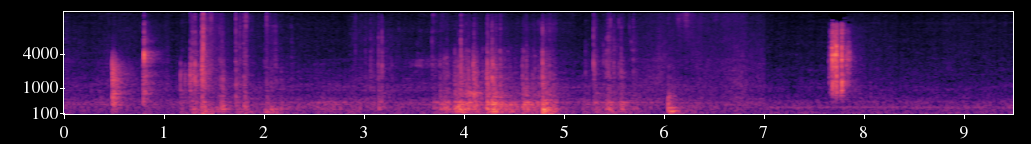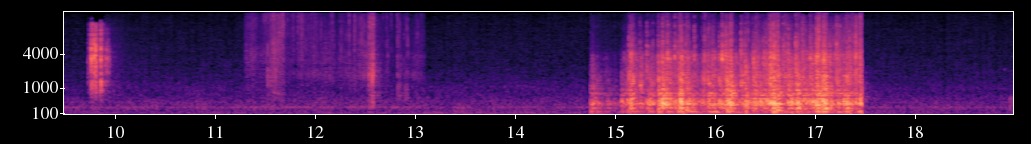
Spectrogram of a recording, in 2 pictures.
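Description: Phone camera shutter sounding twice, about two seconds apart, among light knocks of handling at a table. Near the end comes a loud burst of noise lasting about three seconds.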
